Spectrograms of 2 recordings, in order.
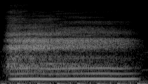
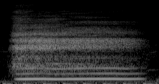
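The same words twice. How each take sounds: First: It is said with a strong push of air. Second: The same.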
